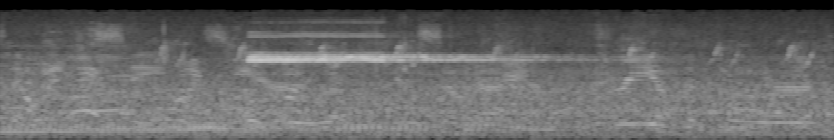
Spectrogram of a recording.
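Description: A referee's whistle blown once, a single steady high blast of about a second starting a little over a second in, over distant shouting from players and spectators.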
